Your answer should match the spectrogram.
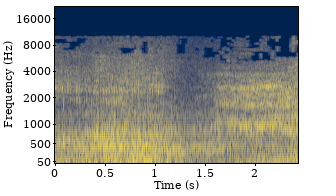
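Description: A dragon roaring in an animated film's sound effects: a loud, rough roar that eases a little past the middle and swells again near the end.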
